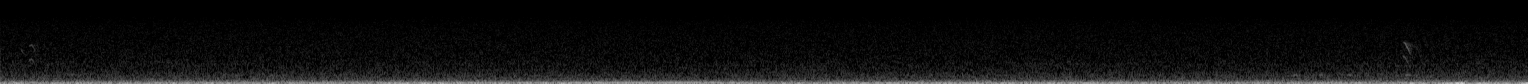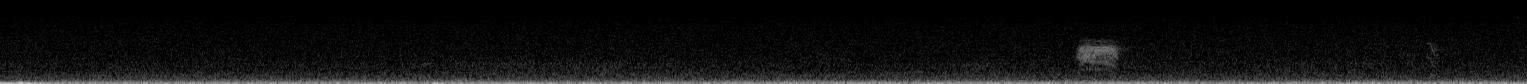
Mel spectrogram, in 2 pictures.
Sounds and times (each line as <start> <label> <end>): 0.0 low dronelike noise 30.5
0.0 wind 30.5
